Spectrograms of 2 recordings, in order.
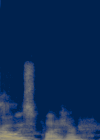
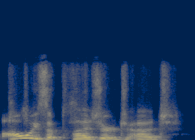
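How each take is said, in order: First: It sounds flat and perfunctory. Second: It sounds warm and sincere.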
